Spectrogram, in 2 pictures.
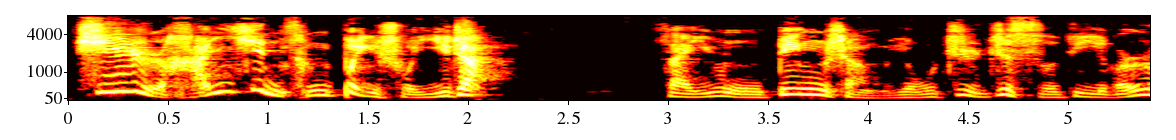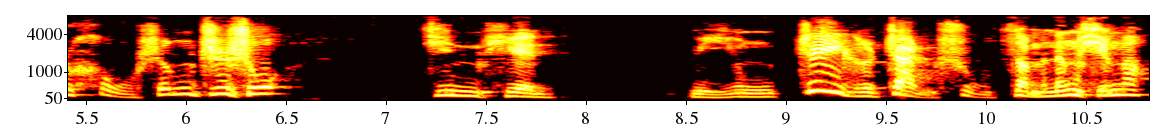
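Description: A man voicing a stern, lofty male warlord who scolds and lectures in a husky voice. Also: fairly high pitch, huge pitch swings, unhurried, exaggerated voice. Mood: scolding. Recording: dull lo-fi recording.

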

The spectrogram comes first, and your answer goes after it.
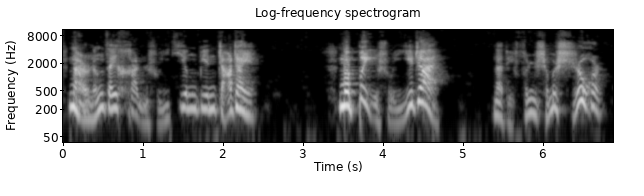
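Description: A man voicing a stern, lofty male warlord who scolds and lectures in a husky voice. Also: high-pitched, sing-song, unhurried, heavily acted. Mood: scolding. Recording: dull lo-fi recording.

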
